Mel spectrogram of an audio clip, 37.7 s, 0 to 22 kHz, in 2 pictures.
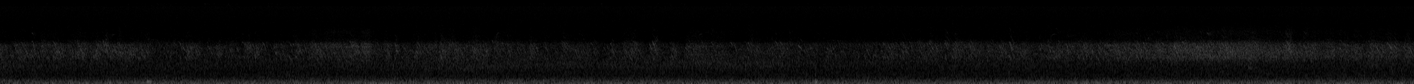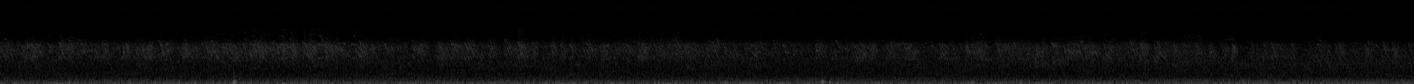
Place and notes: Oud Vliegveld, Gent, België - Oud Vliegveld
[Zoom H4n Pro] Sundown at the old airstrip in Oostakker/Lochristi. In the First World War, the Germans deposited tonnes of sand on the site to turn it into an airstrip. It was never used because the war ended, and now the sand is being mined. This created a large body of water, home to many birds.
Gent, Belgium, 3 February 2019, ~17:00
